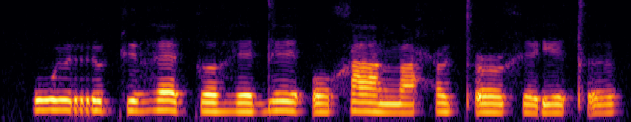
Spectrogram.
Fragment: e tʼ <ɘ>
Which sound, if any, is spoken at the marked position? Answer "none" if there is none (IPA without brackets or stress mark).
ɘ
